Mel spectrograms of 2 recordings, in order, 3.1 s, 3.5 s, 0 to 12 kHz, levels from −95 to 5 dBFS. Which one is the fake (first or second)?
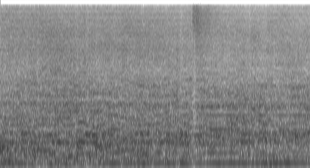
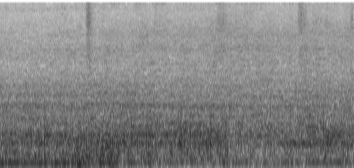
first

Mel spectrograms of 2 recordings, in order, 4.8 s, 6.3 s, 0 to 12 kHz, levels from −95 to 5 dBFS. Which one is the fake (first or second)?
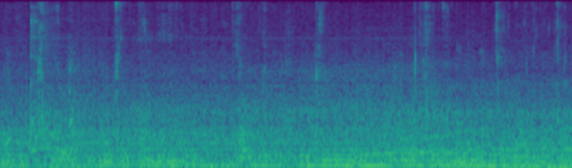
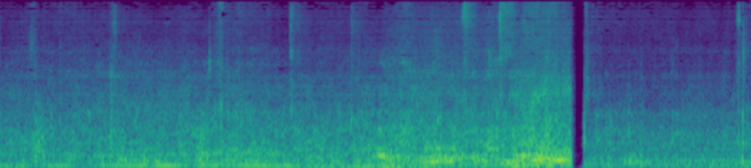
second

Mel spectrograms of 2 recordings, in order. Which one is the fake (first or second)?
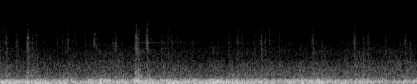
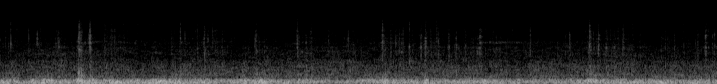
second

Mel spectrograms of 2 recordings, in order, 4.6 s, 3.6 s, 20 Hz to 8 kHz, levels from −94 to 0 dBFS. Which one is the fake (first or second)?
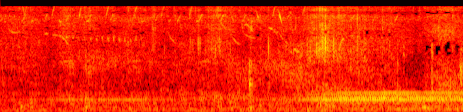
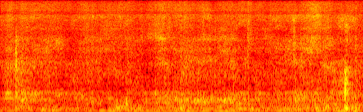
second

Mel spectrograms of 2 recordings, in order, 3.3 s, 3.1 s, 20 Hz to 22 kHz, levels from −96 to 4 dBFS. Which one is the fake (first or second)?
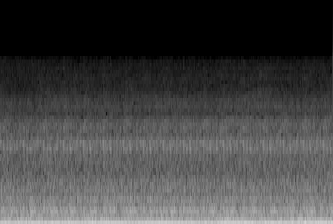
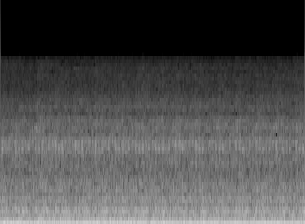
second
